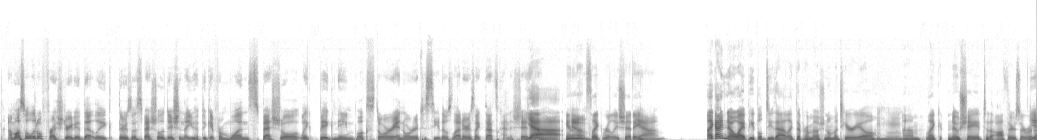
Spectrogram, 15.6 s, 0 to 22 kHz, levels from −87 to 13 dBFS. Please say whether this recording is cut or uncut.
cut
